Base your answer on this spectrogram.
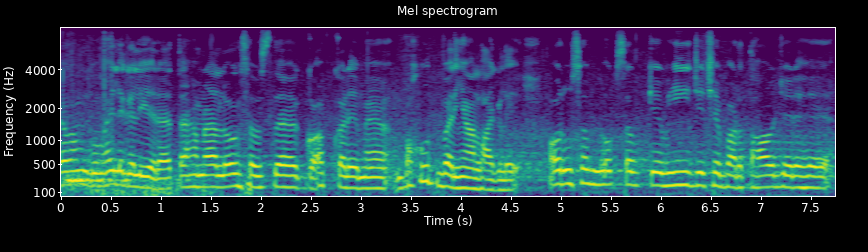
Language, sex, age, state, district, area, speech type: Maithili, male, 30-45, Bihar, Purnia, rural, spontaneous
